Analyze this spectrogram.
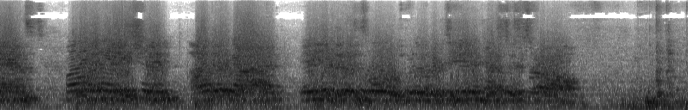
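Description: A group of young people speaks together in unison.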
